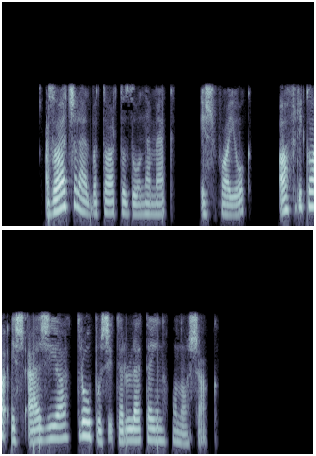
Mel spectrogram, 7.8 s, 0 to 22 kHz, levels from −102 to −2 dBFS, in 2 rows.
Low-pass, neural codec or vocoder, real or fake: 5.4 kHz; none; real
